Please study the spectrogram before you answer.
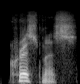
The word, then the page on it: Christmas: American English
